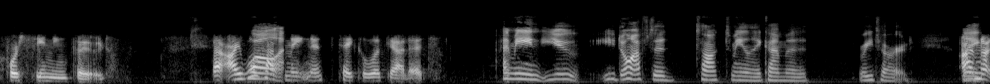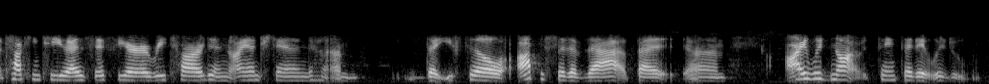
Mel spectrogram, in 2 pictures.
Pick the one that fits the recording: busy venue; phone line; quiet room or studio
phone line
